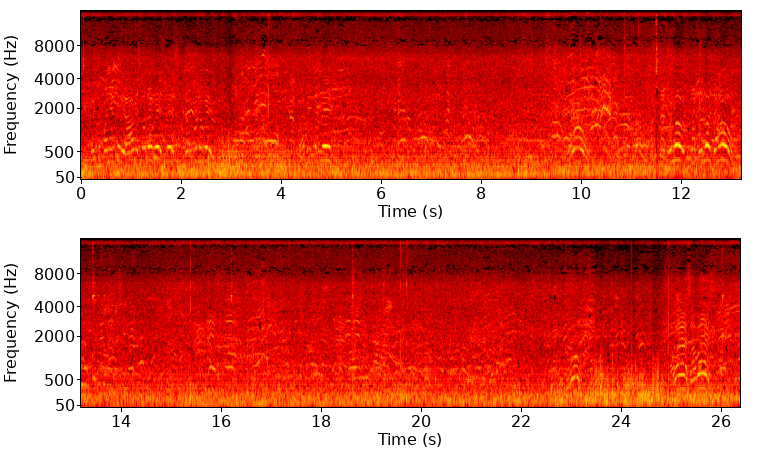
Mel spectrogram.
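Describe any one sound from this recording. A crowd of spectators chatters and cheers at a distance outdoors.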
